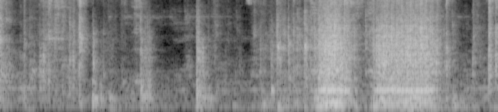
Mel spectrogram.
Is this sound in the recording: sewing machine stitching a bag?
yes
